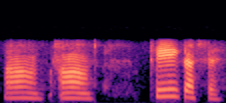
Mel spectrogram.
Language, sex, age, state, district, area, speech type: Assamese, female, 45-60, Assam, Lakhimpur, rural, conversation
